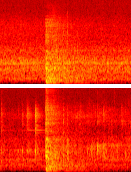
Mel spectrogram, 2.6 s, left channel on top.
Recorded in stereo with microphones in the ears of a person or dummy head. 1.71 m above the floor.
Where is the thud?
40° right (ahead or behind), 4 m.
